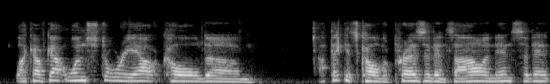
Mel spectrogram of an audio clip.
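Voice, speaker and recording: In a strong Southern US accent, a man with a fairly high pitch speaks with fairly even intonation and a somewhat breathy sound. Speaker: YouTube story narrator. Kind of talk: casual interview chat. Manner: talkative.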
